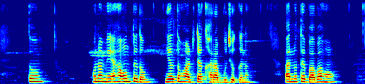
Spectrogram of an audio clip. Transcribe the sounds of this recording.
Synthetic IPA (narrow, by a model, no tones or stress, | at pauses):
t̪ɔ | ɔnamɛ̃ʔɦãunt̪ɛd̪ɔ | jɛlt̪ɔɦɔ̃əɖiʈakʰaɾap̚bud͡ʒʱuʔ̚kana | aɾnɔt̪ɛbabaɦɔ̃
